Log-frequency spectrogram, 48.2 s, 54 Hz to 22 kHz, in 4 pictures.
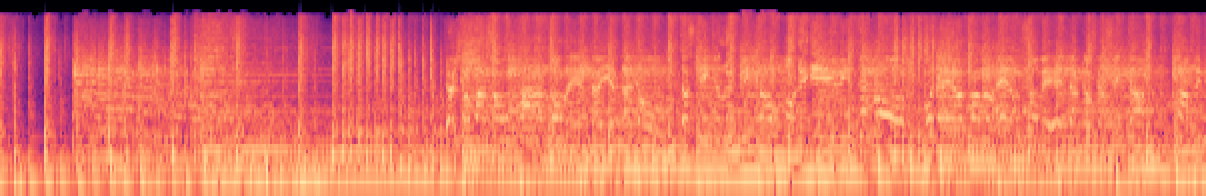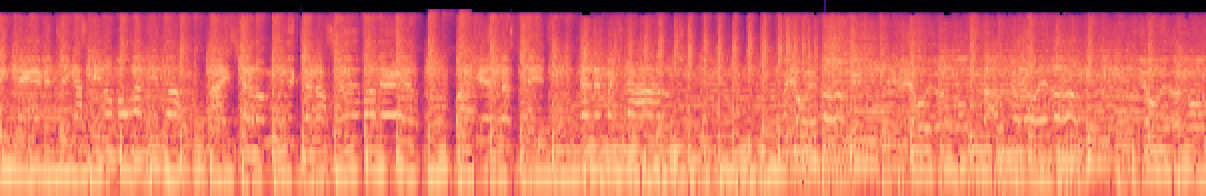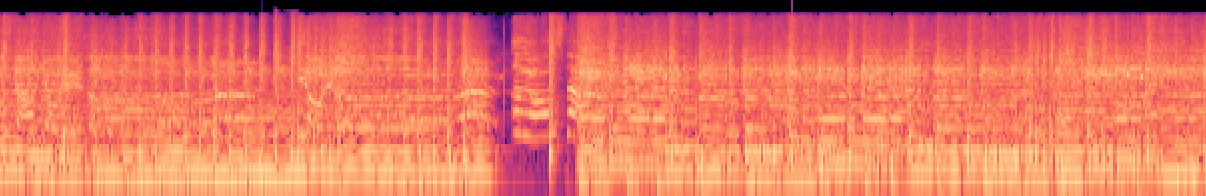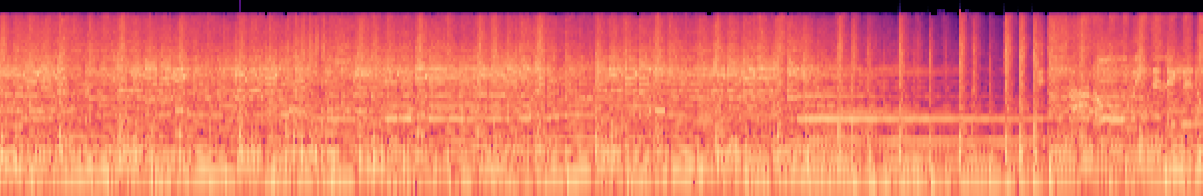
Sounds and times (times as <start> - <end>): Music: 0.0 - 48.2.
